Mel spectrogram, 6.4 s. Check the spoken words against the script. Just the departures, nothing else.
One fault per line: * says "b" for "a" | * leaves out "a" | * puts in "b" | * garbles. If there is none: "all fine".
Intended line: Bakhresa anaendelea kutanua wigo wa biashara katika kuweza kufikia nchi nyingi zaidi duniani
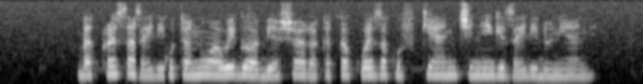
* says "zaidi" for "anaendelea"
